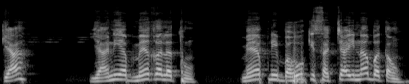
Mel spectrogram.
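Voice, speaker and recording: A man's voice: high-pitched, animated, no room sound, clean studio sound. A man doing a jealous older mother-in-law. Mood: angry. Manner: taunting, sarcastic.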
